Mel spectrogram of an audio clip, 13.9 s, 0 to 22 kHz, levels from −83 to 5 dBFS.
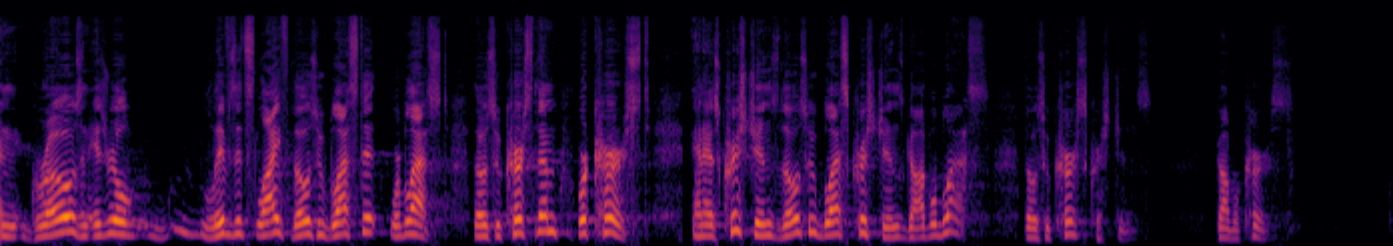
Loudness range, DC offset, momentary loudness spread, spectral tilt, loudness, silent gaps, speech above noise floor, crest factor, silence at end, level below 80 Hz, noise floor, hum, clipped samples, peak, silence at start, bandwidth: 12 LU; under 0.1%; 17 LU; -4.5 dB/octave; -30 LUFS; none; 49 dB; 20 dB; 1.15 s; -84 dBFS; -79 dBFS; none; under 0.1%; -12 dBFS; 0 s; 17 kHz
